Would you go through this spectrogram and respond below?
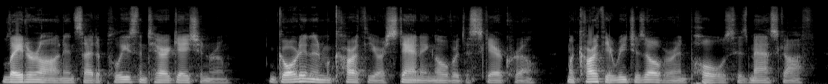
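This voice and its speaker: A man's voice: deep voice, steady tone, normal speed, fairly bright tone. A man reading scripted action narration for an audio drama. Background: music.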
